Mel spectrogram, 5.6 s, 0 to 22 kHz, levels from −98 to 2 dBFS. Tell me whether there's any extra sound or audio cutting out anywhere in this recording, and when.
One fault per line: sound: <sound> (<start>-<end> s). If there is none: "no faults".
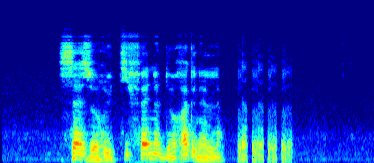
sound: laugh (3.6-4.4 s)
